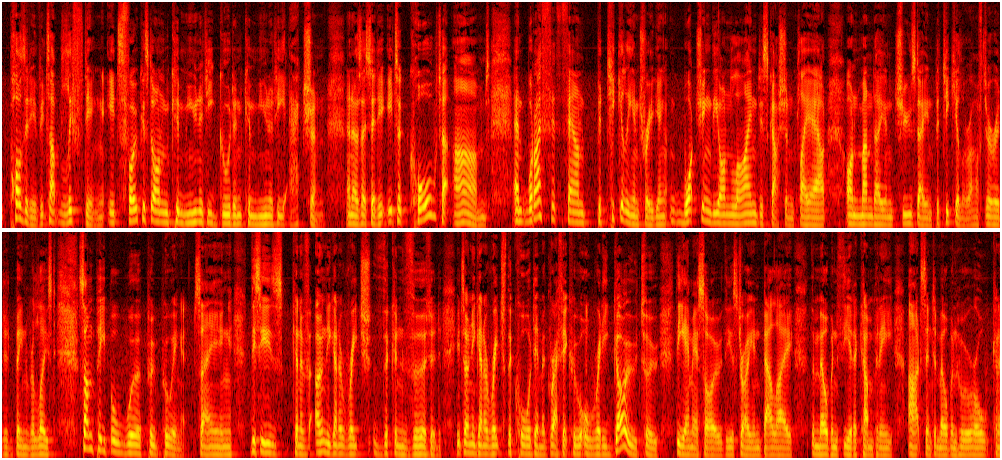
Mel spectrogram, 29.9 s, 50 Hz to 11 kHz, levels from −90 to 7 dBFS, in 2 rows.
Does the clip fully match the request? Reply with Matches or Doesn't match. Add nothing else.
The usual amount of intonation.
Matches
